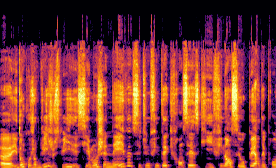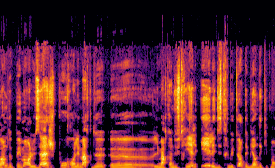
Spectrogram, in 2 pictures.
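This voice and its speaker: Speaking at a moderate pace with hardly any pauses, a woman with a slight Russian accent uses lively intonation at a medium pitch. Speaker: marketing executive. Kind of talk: podcast interview. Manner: hesitant with fillers.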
